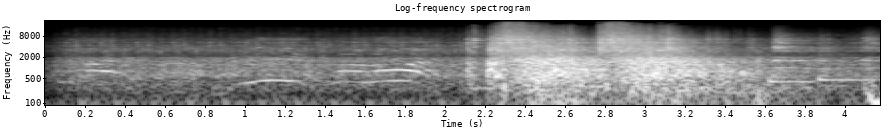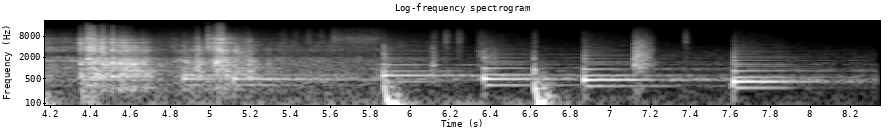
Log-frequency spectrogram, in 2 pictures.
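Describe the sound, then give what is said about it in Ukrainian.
An artillery launcher, fired by its crew in body armor on the command "Fire", lets off a rapid series of heavy, roaring blasts, one after another, followed by ringing, whining tones as the volley dies down. Faint voices can be heard beforehand. “Навівшися, вони повертаються до своєї установки, вдягають бронежилети та лунає команда Вогонь.”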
